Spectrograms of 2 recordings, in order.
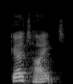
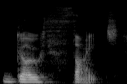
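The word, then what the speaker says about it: goethite: There's gertite, which is similar but has a softer g. And some folks like myself on occasion because even I go back and forth on the pronunciation on this one is goight.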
